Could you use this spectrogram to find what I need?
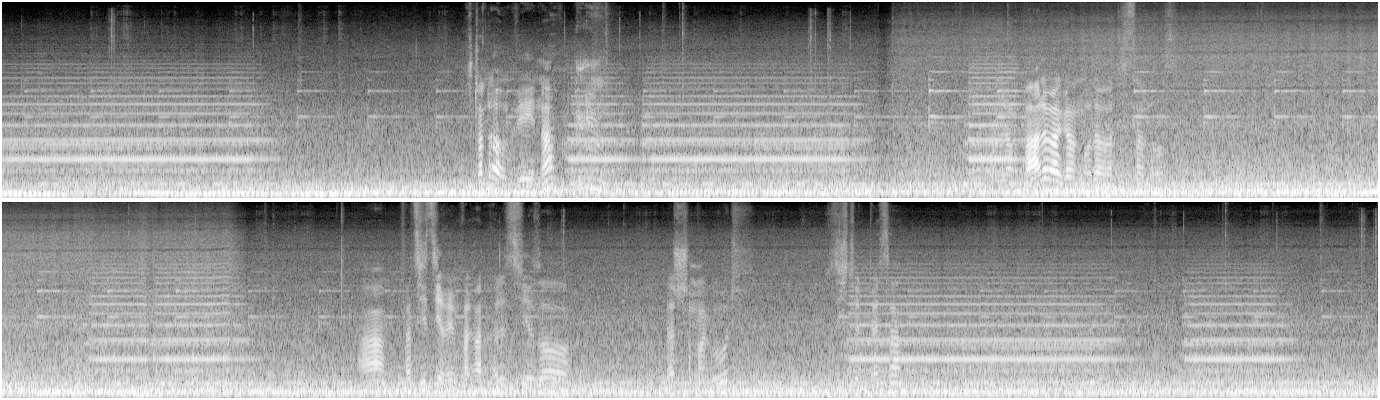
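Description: Train wheels roll over the rails.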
